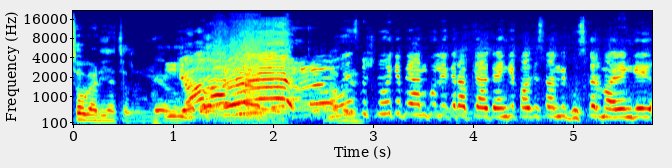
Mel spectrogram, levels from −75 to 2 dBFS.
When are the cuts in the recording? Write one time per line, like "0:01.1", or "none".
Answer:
0:02.9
